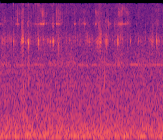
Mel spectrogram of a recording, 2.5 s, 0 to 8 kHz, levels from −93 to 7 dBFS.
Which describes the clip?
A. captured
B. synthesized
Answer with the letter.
A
